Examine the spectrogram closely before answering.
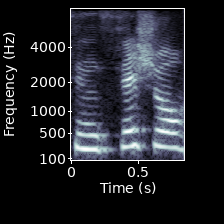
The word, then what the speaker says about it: syncytial: to do this wrong respiratory syncytial virus i know it doesn't look like that but i like i watched a doctor saying it and he was teaching kids how to say it respiratory and central virus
